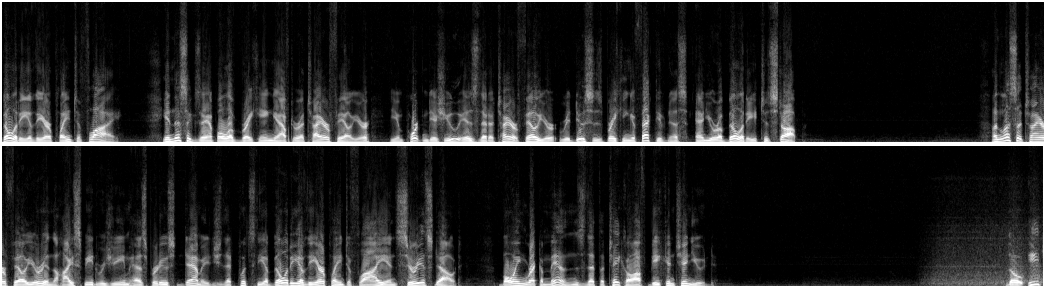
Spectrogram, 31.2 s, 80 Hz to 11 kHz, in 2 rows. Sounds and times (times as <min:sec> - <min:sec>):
Speech: 0:00.0 - 0:01.8, 0:02.4 - 0:12.1, 0:14.8 - 0:22.5, 0:23.1 - 0:26.4, 0:30.7 - 0:31.2.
